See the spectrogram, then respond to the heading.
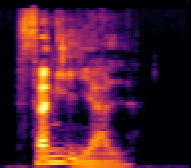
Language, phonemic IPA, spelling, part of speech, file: French, /fa.mi.ljal/, familial, adjective, Fr-familial.ogg
- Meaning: family; familial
